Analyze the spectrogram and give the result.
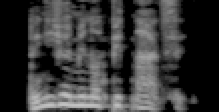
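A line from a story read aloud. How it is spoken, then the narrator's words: Whispered. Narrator (Russian): шепнул я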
